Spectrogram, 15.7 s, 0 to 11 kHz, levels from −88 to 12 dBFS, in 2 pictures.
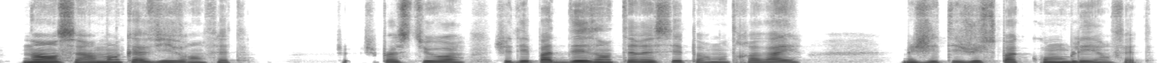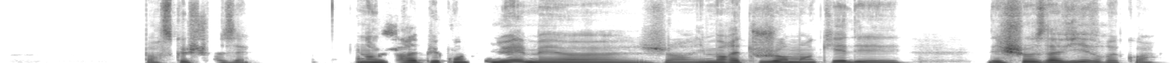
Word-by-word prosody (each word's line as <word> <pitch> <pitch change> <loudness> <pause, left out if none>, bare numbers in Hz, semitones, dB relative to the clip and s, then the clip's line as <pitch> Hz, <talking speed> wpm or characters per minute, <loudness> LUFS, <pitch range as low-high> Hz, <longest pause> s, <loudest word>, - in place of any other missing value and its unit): Non, 225 +6 +8
c'est 205 -6 +1
un 180 +1 +2
manque 210 +2 +2
à 190 - +3
vivre, 200 +2 -1
en 180 0 -3
fait. 180 0 -9 0.6
Je - - -13
je - - -18
sais - - -21
pas, 195 +1 0
si 200 0 -2
tu 205 0 0
vois? 200 0 +2 0.2
J'étais 190 +1 -1
pas 205 +1 +3
désintéressée 205 +3 +3
par 185 -4 -7
mon 175 0 -4
travail, 225 +9 0 0.7
mais 180 -3 -1
j'étais 175 +1 -3
juste 190 +2 -1
pas 205 0 +2
comblée, 195 -2 0
en 160 - -7
fait - - -11 1.1
par 160 0 -8
ce - - -2
que 185 - -2
je 170 - -5
faisais, 155 -1 -9 0.7
donc 170 -1 +3
j'aurais 175 +1 +2
pu 205 +4 -1
continuer, 200 +7 +1
mais 175 -6 +1
heu, 160 -1 -2
je 155 +1 -7 0.2
il - - -2
m'aurait 170 +1 +2
toujours 195 +2 +1
manqué 180 +3 0
des 160 -4 -4 0.6
des 175 - -1
choses 190 0 +2
à 175 - +6
vivre, 205 -2 -2
quoi. 160 -2 -11
185 Hz, 190 wpm, -22 LUFS, 175-205 Hz, 1.1 s, Non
